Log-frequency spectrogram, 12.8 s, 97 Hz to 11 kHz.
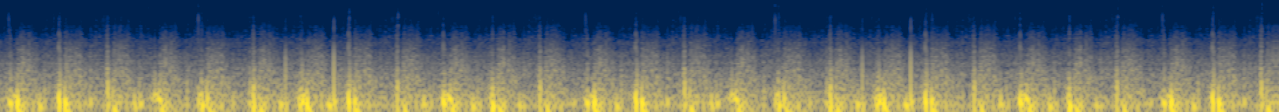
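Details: Womb-sound sleep aid for babies: muffled, whooshing low heartbeat thumps at roughly 125 a minute under steady rushing, flowing noise, as heard from inside the womb; heartbeat.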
